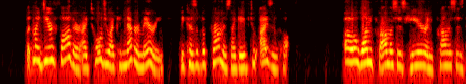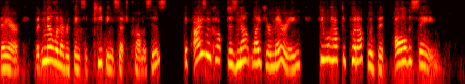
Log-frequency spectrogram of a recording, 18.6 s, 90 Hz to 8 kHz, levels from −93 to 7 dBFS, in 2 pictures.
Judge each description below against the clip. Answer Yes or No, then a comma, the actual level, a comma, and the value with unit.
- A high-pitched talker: Yes, very high, 255 Hz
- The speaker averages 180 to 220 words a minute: No, average, 170 wpm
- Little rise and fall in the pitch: No, wide, 5.6 semitones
